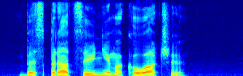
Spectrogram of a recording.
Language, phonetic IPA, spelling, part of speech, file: Polish, [bɛs‿ˈprat͡sɨ ˈɲɛ‿ma kɔˈwat͡ʃɨ], bez pracy nie ma kołaczy, proverb, Pl-bez pracy nie ma kołaczy.ogg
